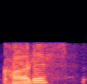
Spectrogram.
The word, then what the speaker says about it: Cardiff: Cardiff. It's spelled C-A-R-D-I-F-F, like Frank Frank.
